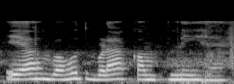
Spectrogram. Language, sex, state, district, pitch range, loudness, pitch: Hindi, female, Jharkhand, Palamu, 220-240 Hz, -12 LUFS, 225 Hz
